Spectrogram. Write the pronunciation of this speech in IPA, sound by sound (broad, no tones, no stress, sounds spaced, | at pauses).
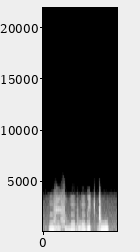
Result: n z ɛ̤ s ṳ m b o̤ m b e t͡ʃ ɖ u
